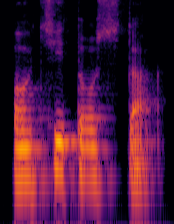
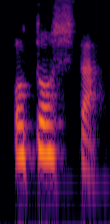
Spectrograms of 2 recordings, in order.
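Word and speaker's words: 落とした: Tobidashita hikari ga ishi o hataki ochitoshita. Otoshita. Otoshita. You're thinking about ochiru, but ochiru, the chi, oh sorry, ochiru, the chi is after the o. So that kanji right here is only pronounced as o.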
